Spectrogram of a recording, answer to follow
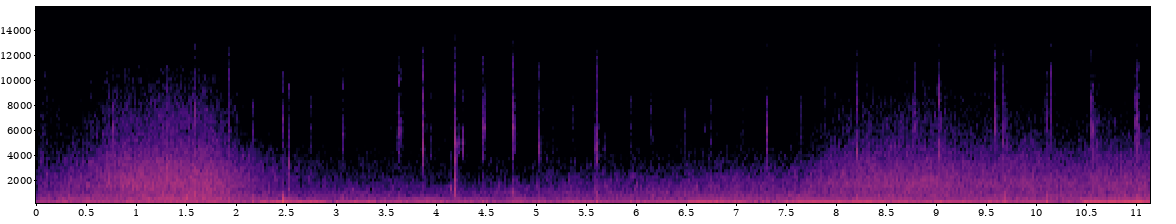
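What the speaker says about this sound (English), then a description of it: "really nice waves coming into shore" Gentle surf rolling onto a shore in a video game, a steady broad wash of waves with soft swells, mixed with faint ticks and a low background music drone.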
